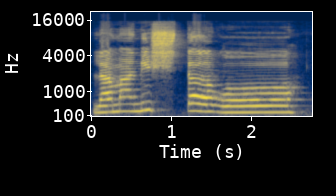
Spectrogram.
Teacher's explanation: نون کی زیر کو شین سے ملائیں گے، الف نہیں پڑھا جائے گا، را کے اوپر کھڑا زبر ہے، 1 الف کے برابر کھینچ کے پڑھیں گے۔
